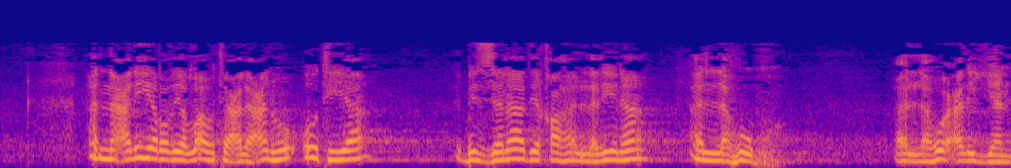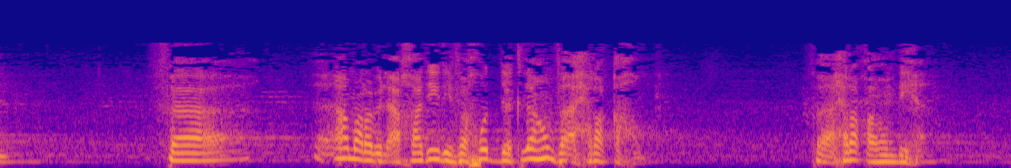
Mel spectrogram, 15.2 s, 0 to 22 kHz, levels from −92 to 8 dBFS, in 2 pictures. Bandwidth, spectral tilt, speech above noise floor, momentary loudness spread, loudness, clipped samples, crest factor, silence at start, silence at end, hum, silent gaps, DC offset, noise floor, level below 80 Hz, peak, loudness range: 8 kHz; -7.5 dB/octave; 33 dB; 16 LU; -17 LUFS; under 0.1%; 14 dB; 0.5 s; 0.55 s; none; none; under 0.1%; -49 dBFS; -50 dBFS; -4 dBFS; 5 LU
